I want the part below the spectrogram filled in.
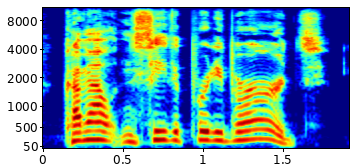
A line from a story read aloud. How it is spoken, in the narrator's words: the boy called out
